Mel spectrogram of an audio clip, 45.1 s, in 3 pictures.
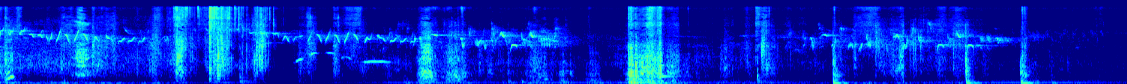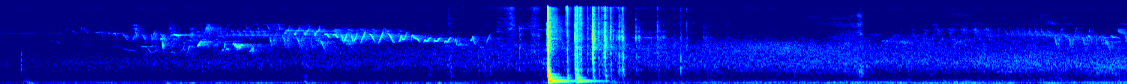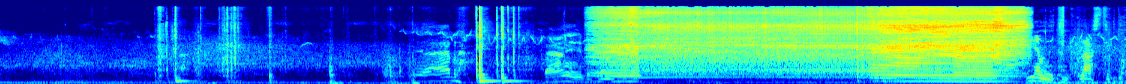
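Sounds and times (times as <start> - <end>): sharp knocks and thuds: 11.1 - 11.5, 12.8 - 14.2, 22.3 - 23.4, 32.1 - 37.2.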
